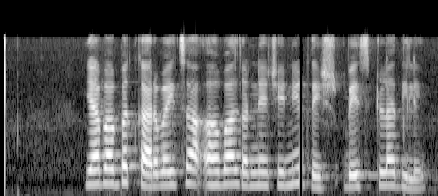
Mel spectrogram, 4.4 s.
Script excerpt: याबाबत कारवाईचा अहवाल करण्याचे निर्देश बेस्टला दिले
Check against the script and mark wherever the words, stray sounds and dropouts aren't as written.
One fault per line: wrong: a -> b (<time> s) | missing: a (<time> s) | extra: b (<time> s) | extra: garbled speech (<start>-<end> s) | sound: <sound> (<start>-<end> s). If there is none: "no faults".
sound: dropout (3.0-3.0 s)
